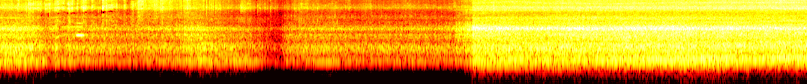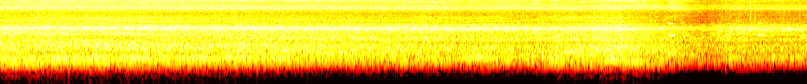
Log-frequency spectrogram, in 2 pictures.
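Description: Diesel engine of a loaded BharatBenz tipper truck running as the truck drives off over rough dirt. The sound is quieter for the first nine seconds or so, then becomes louder and steady.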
